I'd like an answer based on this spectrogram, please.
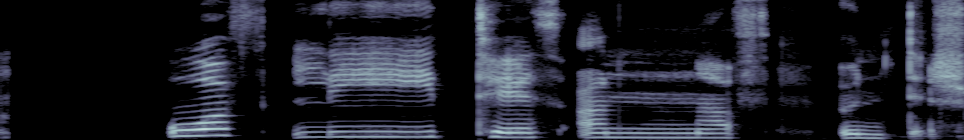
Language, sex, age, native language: Icelandic, female, 8, Icelandic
